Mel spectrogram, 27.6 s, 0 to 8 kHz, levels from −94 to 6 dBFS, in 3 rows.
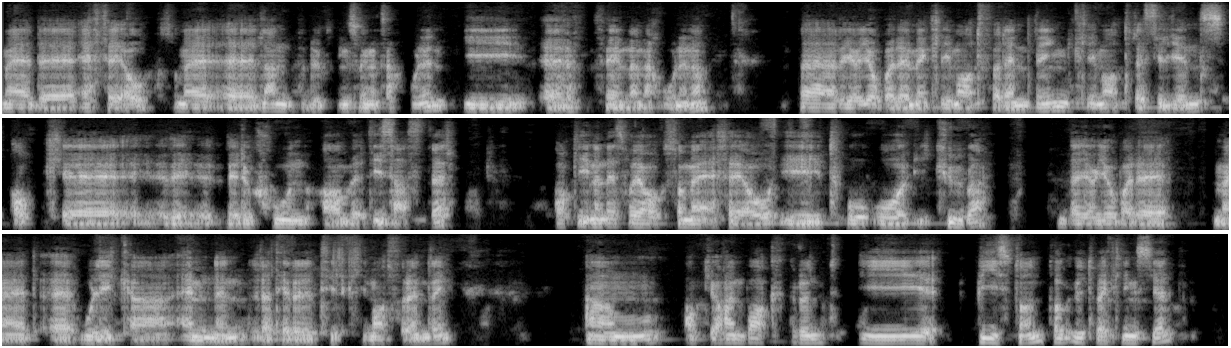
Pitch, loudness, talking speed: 95 Hz, -18 LUFS, 105 wpm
